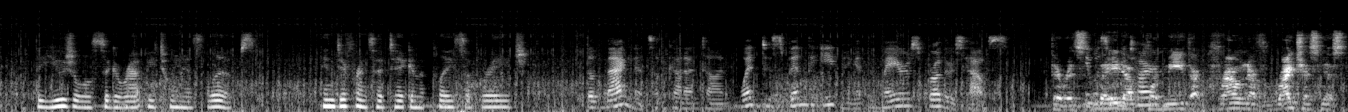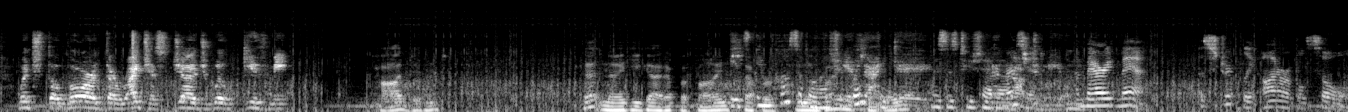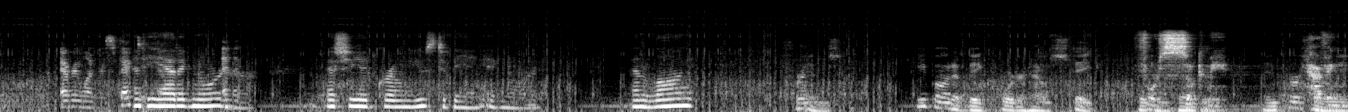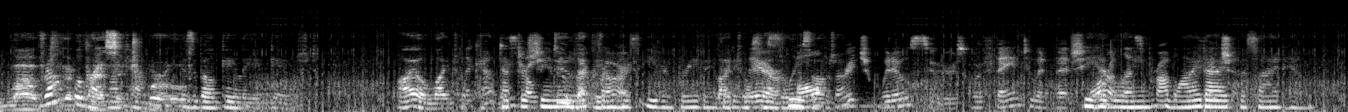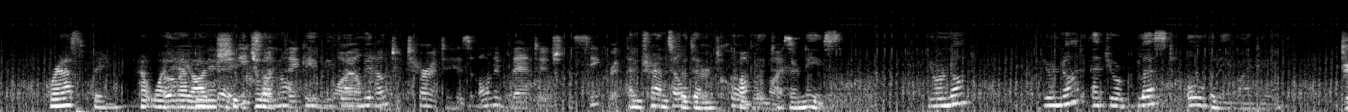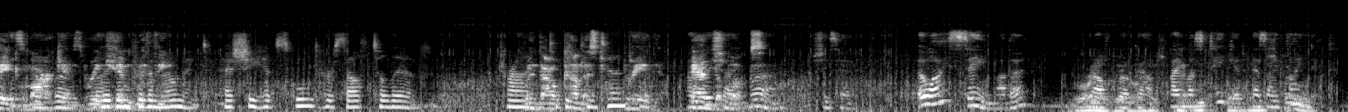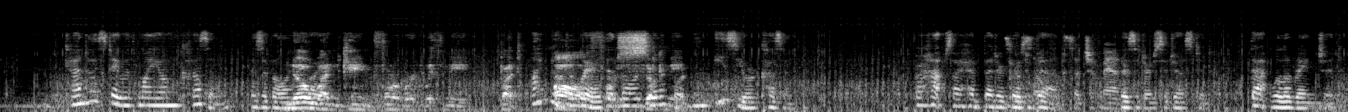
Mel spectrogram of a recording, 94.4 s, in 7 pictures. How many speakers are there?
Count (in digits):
5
